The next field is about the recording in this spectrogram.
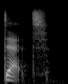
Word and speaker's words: debt: 那说到这些不发音的字母，最常见的就像是 debt，负债，d e b t，可是那个 b 是不发音的。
